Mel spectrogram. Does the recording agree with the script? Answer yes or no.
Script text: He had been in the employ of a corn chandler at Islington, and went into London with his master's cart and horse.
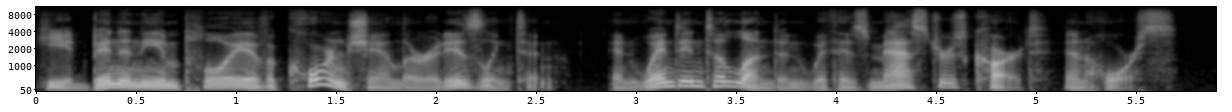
yes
